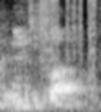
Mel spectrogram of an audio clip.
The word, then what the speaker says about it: Mieczysław: Can you pronounce it? Say it. It's Mieczysław.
